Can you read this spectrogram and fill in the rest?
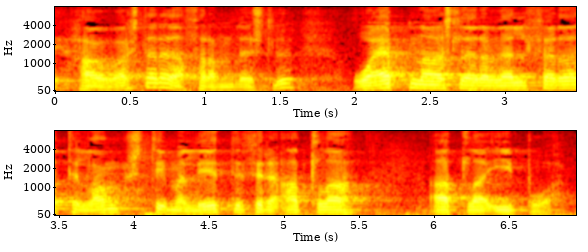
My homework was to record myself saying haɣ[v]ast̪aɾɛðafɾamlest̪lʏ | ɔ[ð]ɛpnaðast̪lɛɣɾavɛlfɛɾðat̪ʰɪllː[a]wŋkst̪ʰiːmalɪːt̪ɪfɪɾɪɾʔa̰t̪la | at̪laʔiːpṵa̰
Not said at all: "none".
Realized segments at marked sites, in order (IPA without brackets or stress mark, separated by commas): v, ɣ, a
